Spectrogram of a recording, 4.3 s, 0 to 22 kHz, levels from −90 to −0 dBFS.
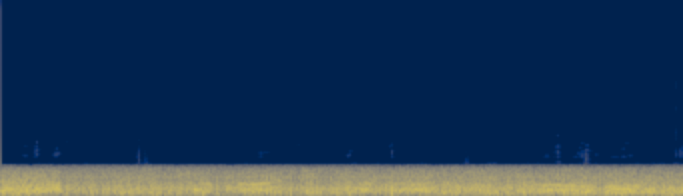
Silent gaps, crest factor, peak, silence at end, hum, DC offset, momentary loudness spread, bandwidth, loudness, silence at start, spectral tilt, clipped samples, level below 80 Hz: none; 14 dB; -2 dBFS; 0 s; none; under 0.1%; 3 LU; 3.8 kHz; -18 LUFS; 0 s; 0 dB/octave; under 0.1%; -74 dBFS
